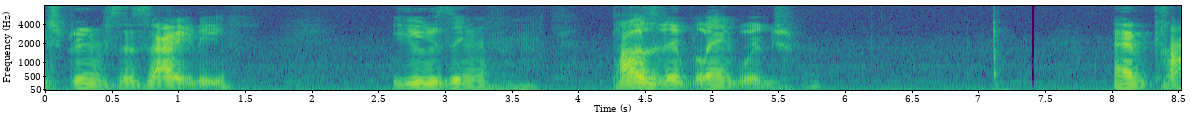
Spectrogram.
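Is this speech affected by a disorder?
Yes: cerebral palsy.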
